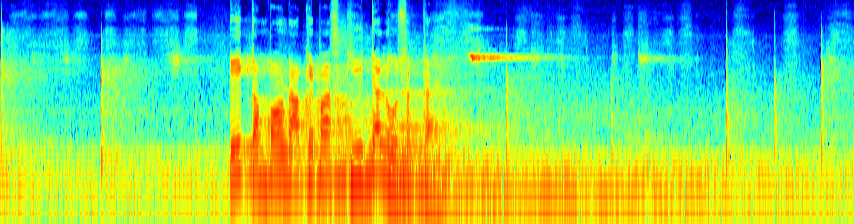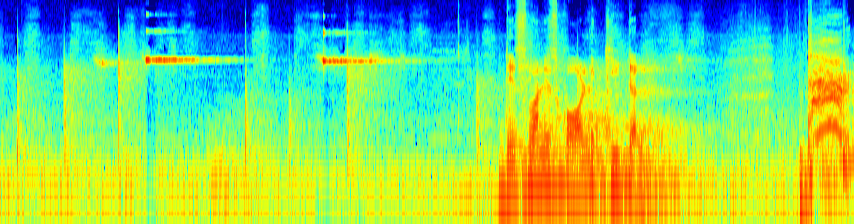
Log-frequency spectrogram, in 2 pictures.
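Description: Chalk taps and squeaks on a blackboard.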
